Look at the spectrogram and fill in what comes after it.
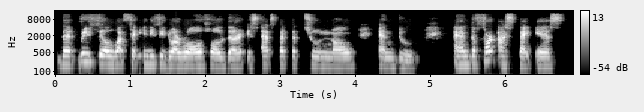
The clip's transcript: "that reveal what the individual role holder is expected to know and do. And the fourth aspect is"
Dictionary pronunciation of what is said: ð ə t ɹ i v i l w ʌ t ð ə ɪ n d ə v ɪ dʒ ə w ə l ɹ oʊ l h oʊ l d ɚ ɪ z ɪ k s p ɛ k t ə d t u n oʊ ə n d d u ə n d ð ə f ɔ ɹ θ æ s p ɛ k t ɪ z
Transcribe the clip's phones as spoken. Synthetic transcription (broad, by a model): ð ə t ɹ i f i l w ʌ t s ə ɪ n d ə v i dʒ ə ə l ɹ oʊ l h oʊ l d ɚ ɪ s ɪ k s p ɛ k t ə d t u n oʊ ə n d d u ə n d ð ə f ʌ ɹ t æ s p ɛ k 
